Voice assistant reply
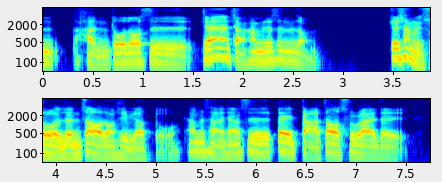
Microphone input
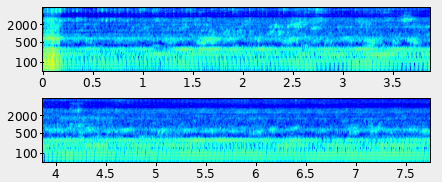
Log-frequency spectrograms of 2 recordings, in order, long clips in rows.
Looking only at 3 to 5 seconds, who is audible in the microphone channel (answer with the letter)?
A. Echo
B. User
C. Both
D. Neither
D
